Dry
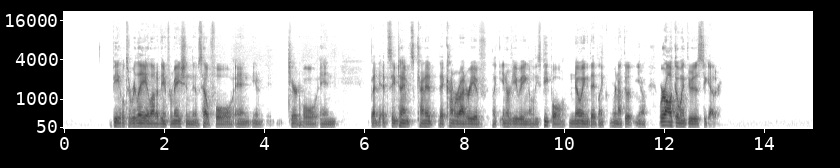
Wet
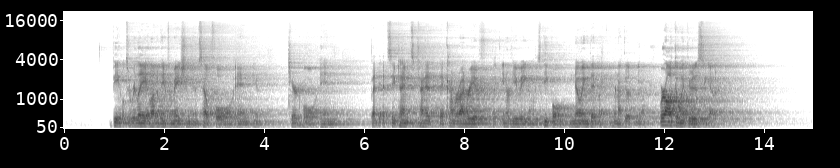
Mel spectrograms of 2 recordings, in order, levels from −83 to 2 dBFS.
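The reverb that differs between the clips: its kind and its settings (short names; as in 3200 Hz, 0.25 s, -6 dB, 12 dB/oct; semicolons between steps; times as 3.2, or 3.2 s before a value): Schroeder reverb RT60 2.6 s, combs from 33 ms, DRR 3.5 dB; gain -2 dB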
